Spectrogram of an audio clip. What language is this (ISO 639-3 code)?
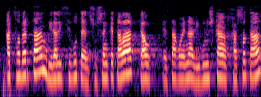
eus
